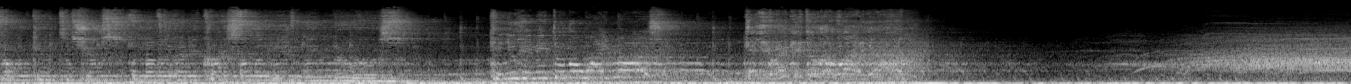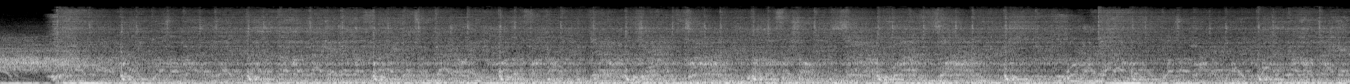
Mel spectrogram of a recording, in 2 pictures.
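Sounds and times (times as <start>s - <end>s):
live metal band playing: 14.0s - 27.0s.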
